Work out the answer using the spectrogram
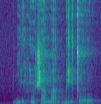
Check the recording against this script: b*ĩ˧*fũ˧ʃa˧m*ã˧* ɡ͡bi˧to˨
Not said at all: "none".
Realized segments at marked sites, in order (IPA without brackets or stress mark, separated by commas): ĩ˧, a˧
